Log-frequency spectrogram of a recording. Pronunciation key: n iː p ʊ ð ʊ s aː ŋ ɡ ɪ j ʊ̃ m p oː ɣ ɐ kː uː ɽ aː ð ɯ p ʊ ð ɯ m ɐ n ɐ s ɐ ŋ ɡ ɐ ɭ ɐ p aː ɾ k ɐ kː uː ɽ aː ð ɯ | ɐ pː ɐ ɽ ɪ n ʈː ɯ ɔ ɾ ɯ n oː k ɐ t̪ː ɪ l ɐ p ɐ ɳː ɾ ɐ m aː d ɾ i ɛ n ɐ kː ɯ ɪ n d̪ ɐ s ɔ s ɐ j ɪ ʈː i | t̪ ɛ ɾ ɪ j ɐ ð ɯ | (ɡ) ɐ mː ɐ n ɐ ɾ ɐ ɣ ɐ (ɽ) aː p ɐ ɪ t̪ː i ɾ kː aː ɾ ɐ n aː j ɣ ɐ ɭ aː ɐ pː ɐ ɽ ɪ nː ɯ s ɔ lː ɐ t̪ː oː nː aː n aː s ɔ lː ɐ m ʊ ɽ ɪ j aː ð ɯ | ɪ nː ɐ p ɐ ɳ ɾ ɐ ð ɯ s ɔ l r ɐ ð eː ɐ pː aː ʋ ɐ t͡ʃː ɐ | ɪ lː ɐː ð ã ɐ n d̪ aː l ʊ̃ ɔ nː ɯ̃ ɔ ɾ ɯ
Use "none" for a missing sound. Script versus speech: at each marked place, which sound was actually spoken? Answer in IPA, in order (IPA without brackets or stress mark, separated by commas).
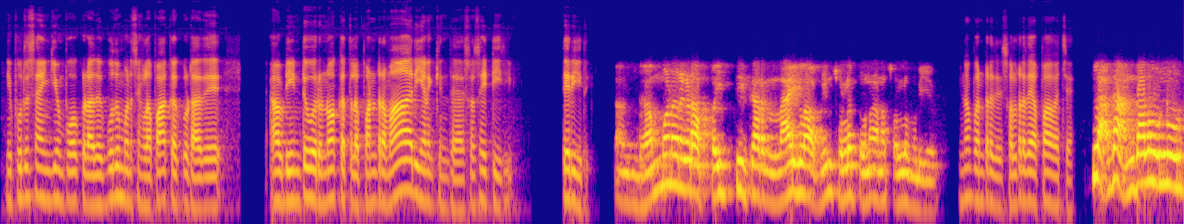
ɡ, ɽ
